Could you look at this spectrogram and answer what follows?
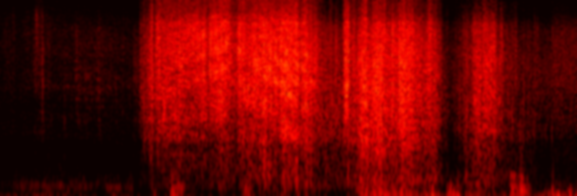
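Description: Clear grid-reinforced plastic sheeting rustling and crinkling as it is handled and pulled about, starting about two seconds in and lasting some five seconds, then a sharp click at the very end.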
